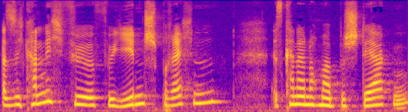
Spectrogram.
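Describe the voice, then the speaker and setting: A woman's fairly quick speech carries ordinary pitch variation. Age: 20s. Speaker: hospice volunteer. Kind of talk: interview. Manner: halting.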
